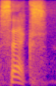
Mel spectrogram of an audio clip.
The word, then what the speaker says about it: sex: Sweden guys the letter the number six rather not the letter is pronounced sex which leads to a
